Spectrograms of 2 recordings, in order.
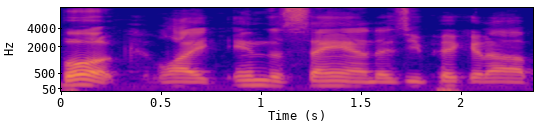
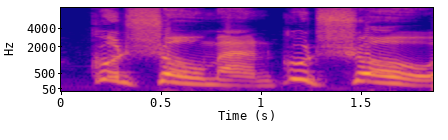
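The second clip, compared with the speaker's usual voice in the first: loud, pitched-up, echoing minotaur bellow; 5 semitones higher, 5 dB louder than usual. Narrator voicing Drake the Minotaur slapping Zivs on the back, bellowing. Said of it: "this bellowing uh, Minotaur voice".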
